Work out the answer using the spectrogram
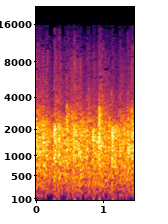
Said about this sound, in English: Give it a clap for the elderly ones in the house. God bless you.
